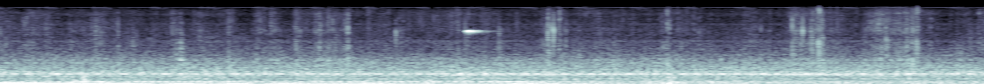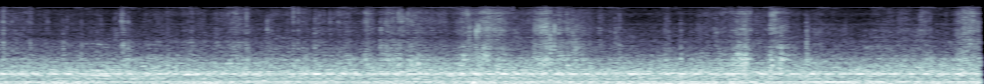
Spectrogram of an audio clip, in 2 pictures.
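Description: Plastic mesh rustles and crinkles close by.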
